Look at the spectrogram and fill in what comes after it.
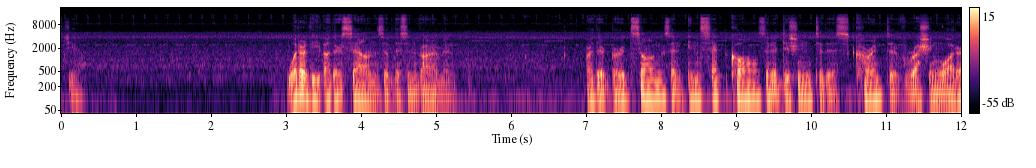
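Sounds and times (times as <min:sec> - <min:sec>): crickets chirping: 0:00.0 - 0:12.0
running water: 0:00.0 - 0:12.0.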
